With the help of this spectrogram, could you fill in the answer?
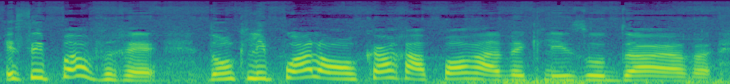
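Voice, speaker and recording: Woman with a Quebec accent, high-pitched and lively in intonation, at a fairly slow pace. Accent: Québécois French. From Quebec, Montreal. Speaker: activist and painter. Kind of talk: interview.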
